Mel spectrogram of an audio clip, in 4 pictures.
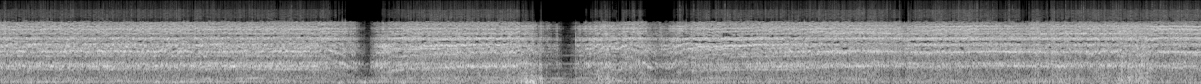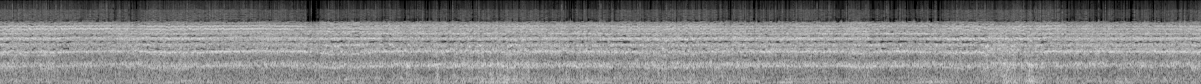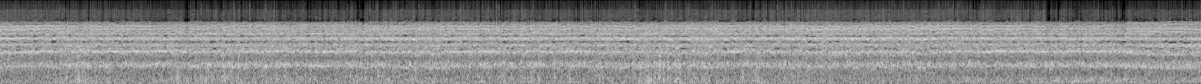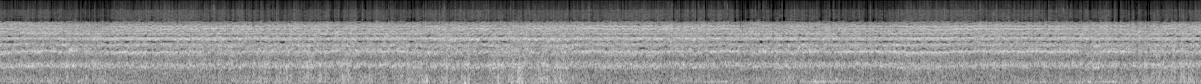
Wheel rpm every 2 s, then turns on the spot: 210, 160, 140, 140, 220, 220, 220, 230, 230, 220, 230, 230, 230, 230, 230, 230, 220, 230, 220, 220, 220, 220, 220, 230.
none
